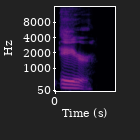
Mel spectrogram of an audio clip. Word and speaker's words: err: I have the courage to err. Err is the proper pronunciation.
